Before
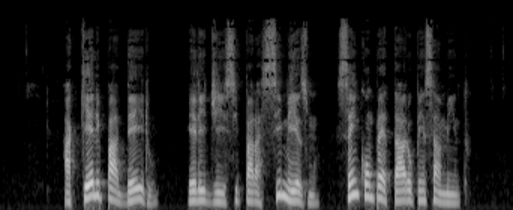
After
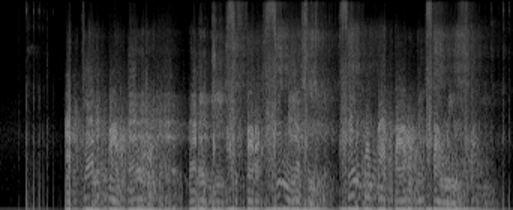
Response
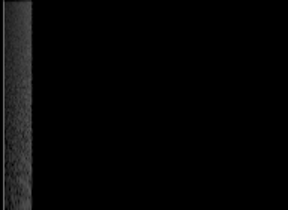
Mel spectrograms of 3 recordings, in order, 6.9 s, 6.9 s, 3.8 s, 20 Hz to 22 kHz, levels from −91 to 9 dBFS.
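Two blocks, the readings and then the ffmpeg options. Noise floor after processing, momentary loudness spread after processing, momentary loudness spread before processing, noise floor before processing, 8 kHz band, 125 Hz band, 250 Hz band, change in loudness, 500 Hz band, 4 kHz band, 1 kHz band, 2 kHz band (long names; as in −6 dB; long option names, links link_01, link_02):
−68 dBFS, 10 LU, 12 LU, −80 dBFS, −6.5 dB, −18.5 dB, −24.5 dB, −14.0 dB, −21.0 dB, −5.0 dB, −13.5 dB, −2.0 dB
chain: -filter_complex "[0:a]asplit=2[link_01][link_02];[1:a]atrim=start_sample=2205,adelay=147[link_03];[link_02][link_03]afir=irnorm=-1:irlink=0,volume=-15.5dB[link_04];[link_01][link_04]amix=inputs=2:normalize=0,acontrast=86,crystalizer=i=5.5:c=0,areverse,acompressor=threshold=-26dB:ratio=12,areverse,asplit=7[link_05][link_06][link_07][link_08][link_09][link_10][link_11];[link_06]adelay=88,afreqshift=-50,volume=-9dB[link_12];[link_07]adelay=176,afreqshift=-100,volume=-14.7dB[link_13];[link_08]adelay=264,afreqshift=-150,volume=-20.4dB[link_14];[link_09]adelay=352,afreqshift=-200,volume=-26dB[link_15];[link_10]adelay=440,afreqshift=-250,volume=-31.7dB[link_16];[link_11]adelay=528,afreqshift=-300,volume=-37.4dB[link_17];[link_05][link_12][link_13][link_14][link_15][link_16][link_17]amix=inputs=7:normalize=0,aeval=exprs='abs(val(0))':channel_layout=same,equalizer=frequency=1700:width=1.1:gain=11.5,volume=-8.5dB"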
